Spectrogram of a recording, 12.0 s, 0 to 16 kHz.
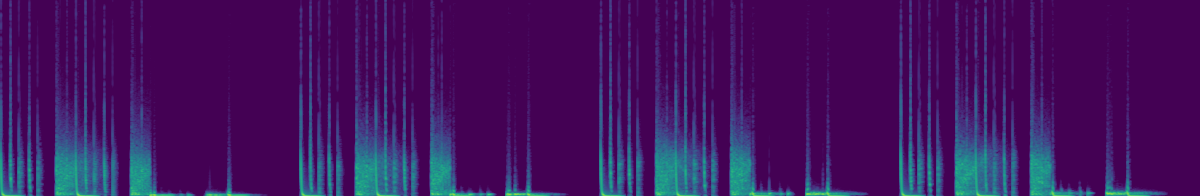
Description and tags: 20140914 attackloop 160BPM 4 4 loop1.2
This is a loop created with the Waldorf Attack VST Drum Synth and it is a part of the 20140914_attackloop_160BPM_4/4_loop_pack. The loop was created using Cubase 7.5. Each loop is a different variation with various effects applied: Step filters, Guitar Rig 5, AmpSimulator and PSP 6.8 MultiDelay. Mastering was dons using iZotome Ozone 5. Everything is at 160 bpm and measure 4/4. Enjoy!
rhythmic, loop, hard, 160BPM, electronic, electro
